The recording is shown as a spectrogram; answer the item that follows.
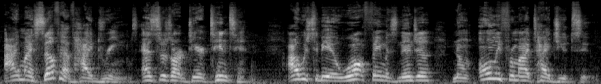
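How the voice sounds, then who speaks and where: A storyteller voicing an earnest, over-excitable teenage boy martial artist who speaks in formal, emphatic declarations. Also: mid-range voice, fairly quick, slightly rough. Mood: proud, exuberant.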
